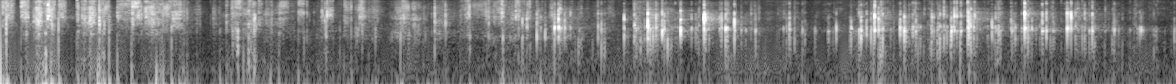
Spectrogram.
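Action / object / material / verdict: scrape / natural cork wine stoppers / cork / none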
